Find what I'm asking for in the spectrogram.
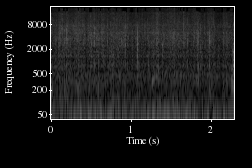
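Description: Dried fish dropped into a pan of sautéed small shallots, a bright steady sizzle with crackling bursts throughout, close and fairly loud.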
